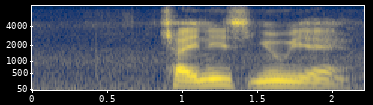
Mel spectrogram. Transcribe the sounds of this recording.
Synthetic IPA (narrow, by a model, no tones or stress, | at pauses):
t͡ʃʰajnisnujɛ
